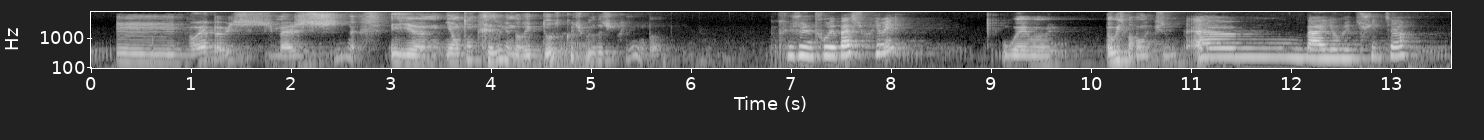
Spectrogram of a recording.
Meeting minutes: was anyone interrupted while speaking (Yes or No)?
No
